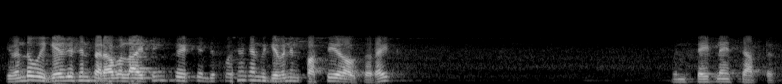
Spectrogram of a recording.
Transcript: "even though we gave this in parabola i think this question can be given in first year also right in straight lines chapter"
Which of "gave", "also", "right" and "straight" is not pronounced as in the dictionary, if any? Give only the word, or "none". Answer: straight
